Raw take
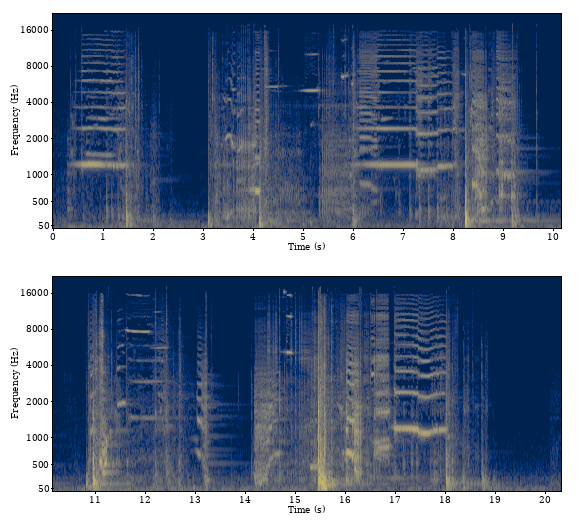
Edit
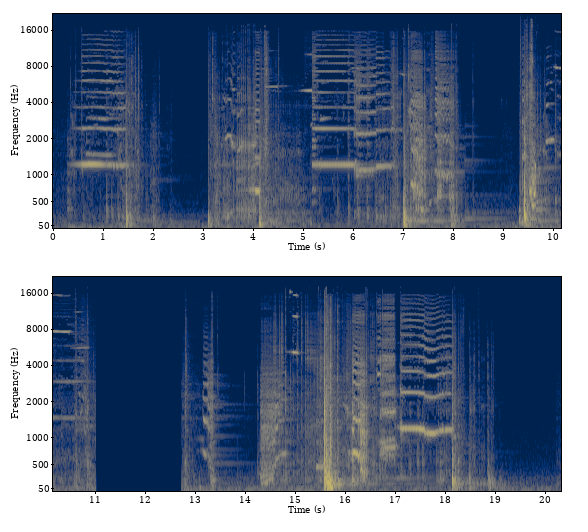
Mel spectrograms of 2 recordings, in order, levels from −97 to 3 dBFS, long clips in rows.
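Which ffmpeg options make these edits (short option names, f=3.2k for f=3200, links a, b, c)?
-filter_complex "[0:a]asplit=5[a][b][c][d][e];[a]atrim=end=5.182[f];[b]atrim=start=6.408:end=9.464[g];[c]atrim=start=9.46:end=11.25,asetpts=PTS-STARTPTS,asetrate=55125,aresample=44100,atrim=end_sample=63151,asetpts=PTS-STARTPTS[h];[d]atrim=start=11.246:end=12.61,asetpts=PTS-STARTPTS,afade=t=out:st=1.36:d=0.004:c=hsin,apad=pad_dur=1.71[i];[e]atrim=start=12.61,asetpts=PTS-STARTPTS,afade=t=in:d=0.004:c=hsin[j];[f][g]acrossfade=d=0.004:c1=hsin:c2=hsin[k];[k][h]acrossfade=d=0.004:c1=hsin:c2=hsin[l];[i][j]concat=n=2:v=0:a=1[m];[l][m]acrossfade=d=0.004:c1=hsin:c2=hsin"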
